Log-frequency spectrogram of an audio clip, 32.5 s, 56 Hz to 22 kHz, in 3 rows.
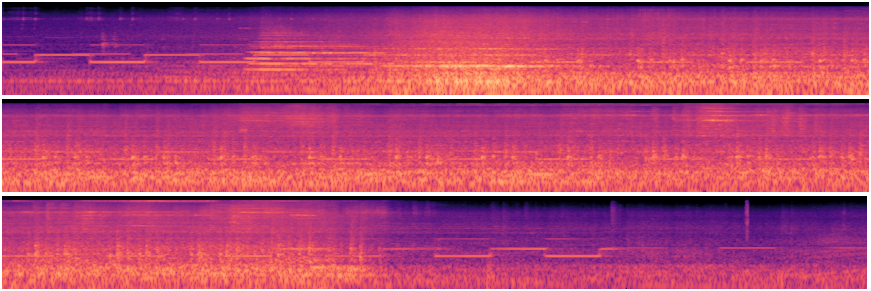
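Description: Level-crossing warning alarm sounding an alternating two-tone chime. About three seconds in, the horn of a CC 206 diesel-electric locomotive sounds, loudest around six seconds, and a freight train of empty cement flat wagons rolls past for about twenty seconds. The train noise cuts off suddenly near the end, leaving the crossing alarm chiming again.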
